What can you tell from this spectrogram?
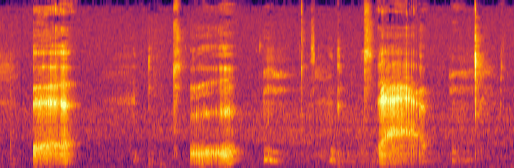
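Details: An adult burping repeatedly while eating on camera (mukbang): three loud, long voiced belches a few seconds apart, with brief quiet sounds between them.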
